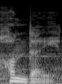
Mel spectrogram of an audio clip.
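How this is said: The name is said with a simplified American pronunciation. "in the US it's often simplified to"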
